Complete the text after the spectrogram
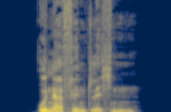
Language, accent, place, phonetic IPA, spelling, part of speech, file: German, Germany, Berlin, [ˈʊnʔɛɐ̯ˌfɪntlɪçn̩], unerfindlichen, adjective, De-unerfindlichen.ogg
- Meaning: inflection of unerfindlich: 1. strong genitive masculine/neuter singular 2. weak/mixed genitive/dative all-gender singular 3. strong/weak/mixed accusative masculine singular 4. strong dative plural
